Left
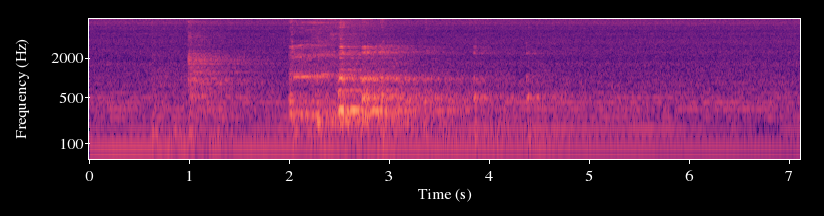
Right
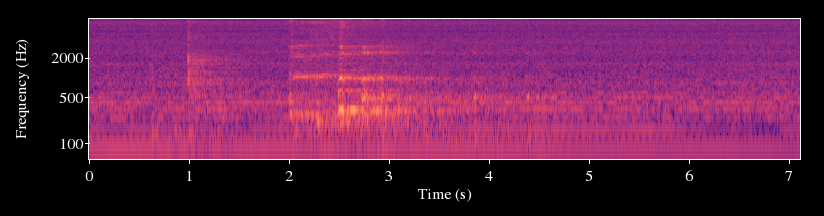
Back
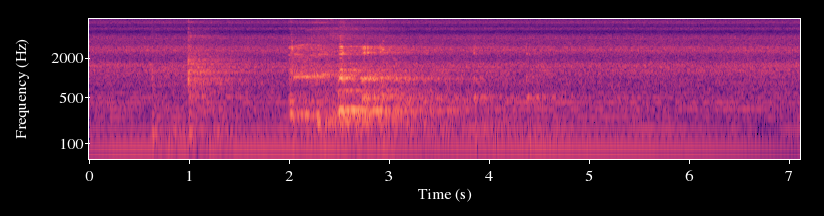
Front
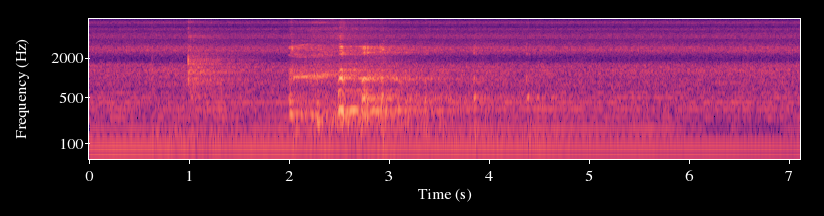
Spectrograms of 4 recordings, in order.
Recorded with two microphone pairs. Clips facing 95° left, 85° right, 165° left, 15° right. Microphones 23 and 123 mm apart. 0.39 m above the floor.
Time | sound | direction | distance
0.6 | a sliding door | 125° right | 2.0 m
2.0 | a cough | 10° right | 1.1 m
